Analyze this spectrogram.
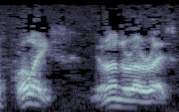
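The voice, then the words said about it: Imitates a police officer's voice. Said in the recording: “My cop impersonation was perfect.”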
